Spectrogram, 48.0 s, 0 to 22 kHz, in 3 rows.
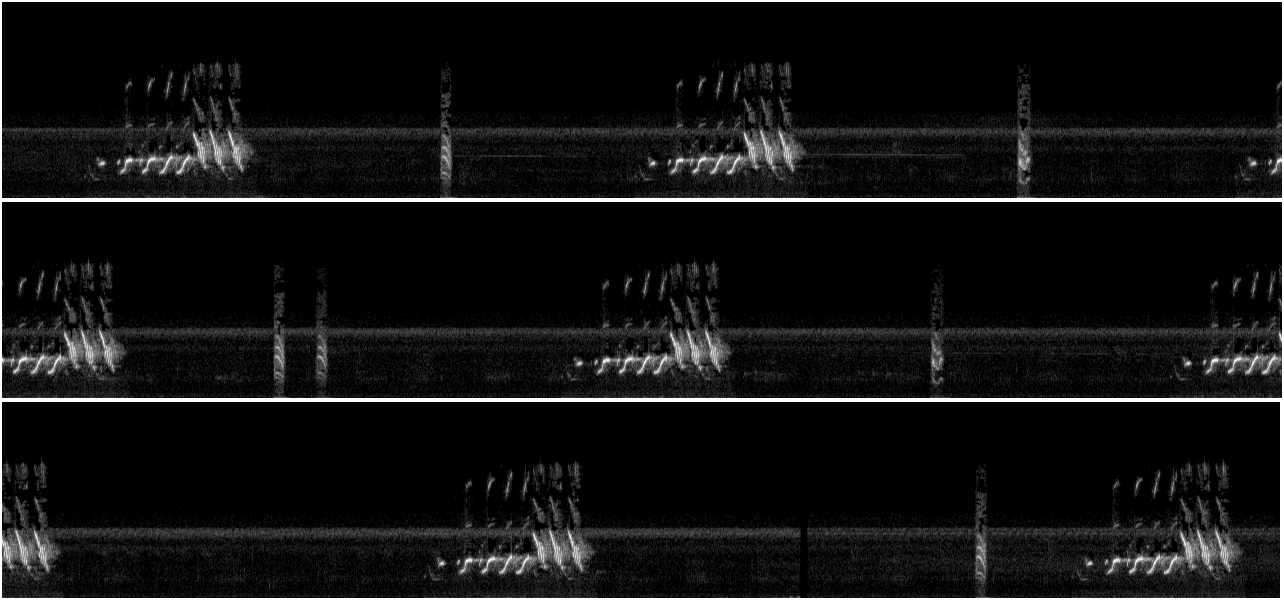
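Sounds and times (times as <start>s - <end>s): bird trilled song: 1.1s - 3.0s, 8.0s - 9.9s, 15.5s - 17.4s, 23.1s - 25.0s, 30.7s - 32.6s, 37.4s - 39.3s, 45.5s - 47.4s.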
